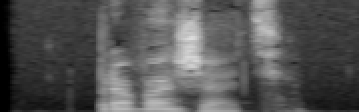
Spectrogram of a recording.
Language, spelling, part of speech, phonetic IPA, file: Russian, провожать, verb, [prəvɐˈʐatʲ], Ru-провожать.ogg
- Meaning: to escort, to accompany, to see off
